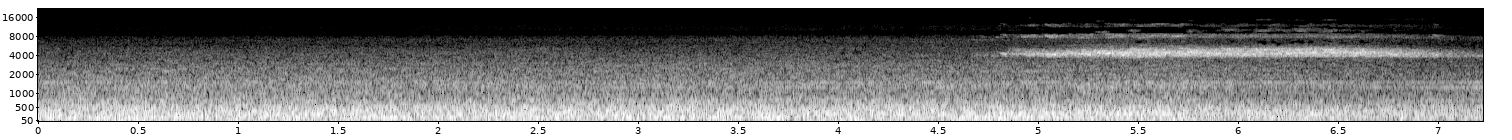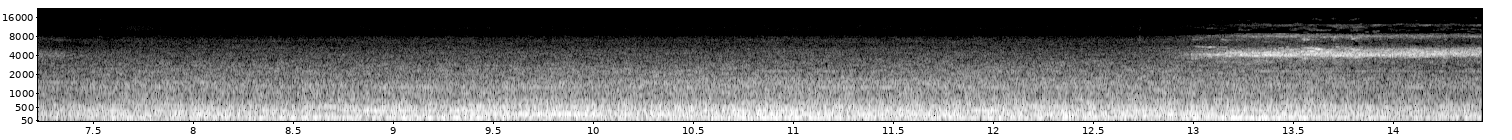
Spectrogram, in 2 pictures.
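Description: GWR Class 802 bi-mode train rolling slowly along a station platform as it draws in, with a steady low hum from the train. A high squeal from the running gear comes twice, about five seconds in and again near the end.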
